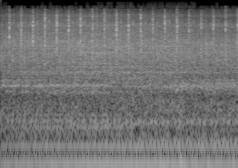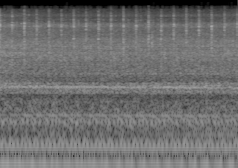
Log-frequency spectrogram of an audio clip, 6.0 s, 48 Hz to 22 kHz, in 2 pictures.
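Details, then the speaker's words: 99-06 GMT800 Silverado/Sierra V8, first start after installing Flashark long-tube stainless headers, Y-pipe and cold air intake: steady sharp ticking at idle from an exhaust leak at a broken front manifold bolt. "of course you can hear the wonderful exhaust leak you can see I got a broken bolt there in the front"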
